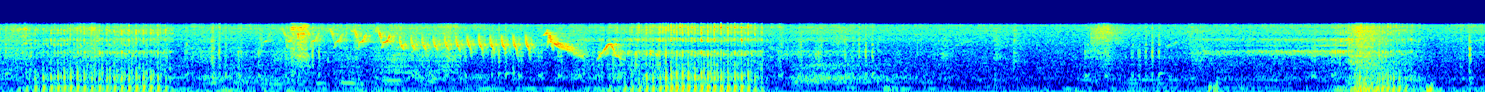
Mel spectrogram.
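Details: Max snoring while asleep at the Curmătura hut in Piatra Craiului: loud, low, rough rumbling bursts about every three seconds, with faint bird chirps in the background. This is an animal snoring during sleep.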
